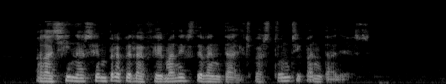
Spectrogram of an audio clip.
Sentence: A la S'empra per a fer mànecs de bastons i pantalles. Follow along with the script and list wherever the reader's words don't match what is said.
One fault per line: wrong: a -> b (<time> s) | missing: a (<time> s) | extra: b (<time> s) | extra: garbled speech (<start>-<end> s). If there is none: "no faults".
extra: Xina (0.6 s)
extra: ventalls (2.1 s)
